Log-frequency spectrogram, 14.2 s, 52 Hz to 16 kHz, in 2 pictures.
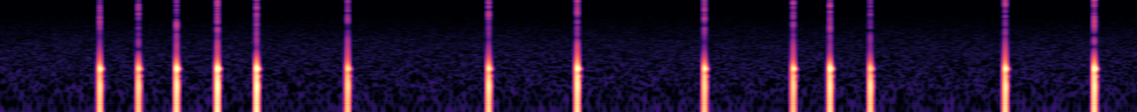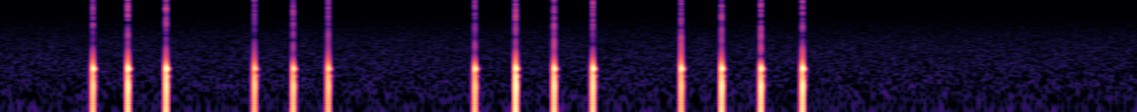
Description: Tap code, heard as knocks on a wall, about 4 knocks a second. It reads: VACANT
